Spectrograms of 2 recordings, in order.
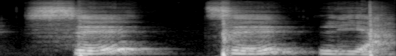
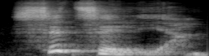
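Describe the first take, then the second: First: "Sycylia" very slowly in three separate syllables. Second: Said in the usual way. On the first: Shown as a demonstration. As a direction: clap out "Sycylia" with gaps between syllables. ("Sycylia" bardzo powoli, sylabami) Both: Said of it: "Wyklaszczmy sylaby w nazwie".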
